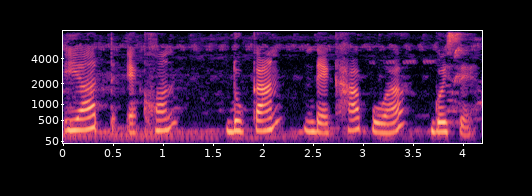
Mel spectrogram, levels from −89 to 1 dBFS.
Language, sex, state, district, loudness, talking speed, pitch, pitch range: Assamese, female, Assam, Sonitpur, -18 LUFS, 85 wpm, 235 Hz, 210-255 Hz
